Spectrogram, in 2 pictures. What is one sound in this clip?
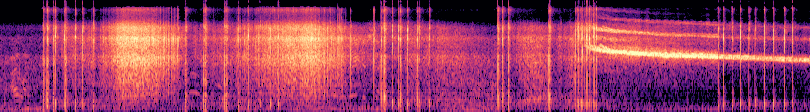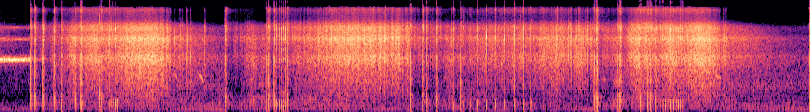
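A firework fountain hisses and roars.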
